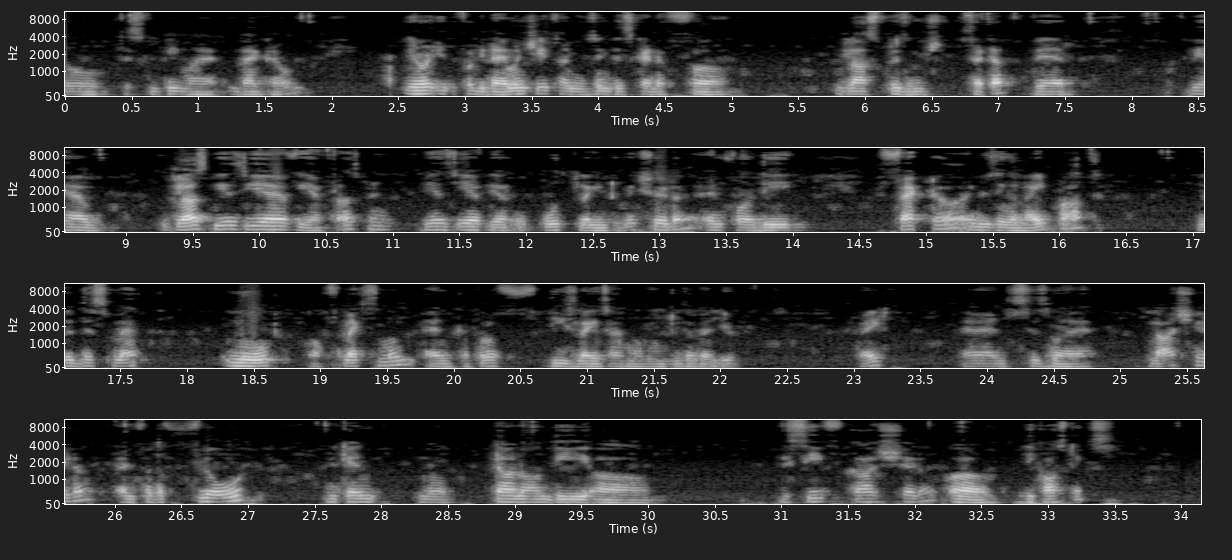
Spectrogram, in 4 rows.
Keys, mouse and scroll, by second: 0.7 click, 1.8 click, 2.1 shift+middle click, 3.0 scroll up 1, 3.6-7.2 shift+middle drag, 7.2 drag, 8.2 click, 11.3-16.9 shift+middle drag, 16.9-22.7 drag, 22.0-26.0 shift+middle drag, 26.0 click, 27.5 click, 29.1-31.2 drag, 32.1-33.9 drag.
